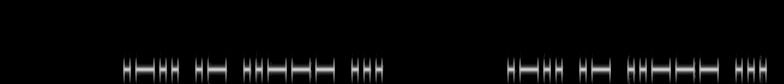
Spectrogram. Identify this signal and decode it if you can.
Morse code, heard as a keyed tone, about 21 wpm, 700 Hz. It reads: LA2S LA2S
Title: DXCC-100 Call Signs - 4 Characters - Repeated 2x - 20wpm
